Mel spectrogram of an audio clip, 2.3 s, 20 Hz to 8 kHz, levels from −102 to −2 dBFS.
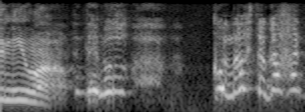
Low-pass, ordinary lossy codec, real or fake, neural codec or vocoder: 7.2 kHz; none; fake; codec, 16 kHz, 8 kbps, FunCodec, trained on LibriTTS, 25 frames a second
